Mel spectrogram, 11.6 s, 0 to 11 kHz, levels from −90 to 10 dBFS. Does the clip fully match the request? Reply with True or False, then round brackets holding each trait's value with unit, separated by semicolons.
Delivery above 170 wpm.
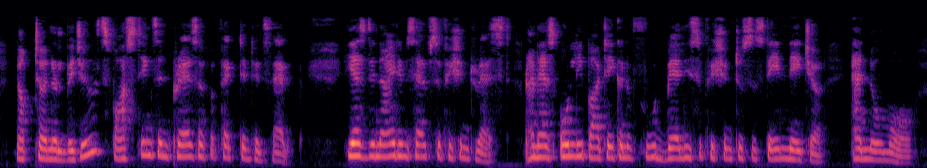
False (150 wpm)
